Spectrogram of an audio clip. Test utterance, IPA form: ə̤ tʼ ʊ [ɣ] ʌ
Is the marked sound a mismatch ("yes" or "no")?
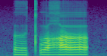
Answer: yes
